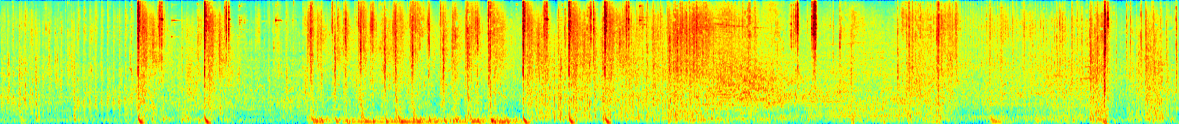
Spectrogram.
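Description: Gunshots in a shooter video game crack out over and over, in single cracks and rapid machine-gun bursts. Heavy thumps mix in, and the firing runs dense and loud throughout.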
